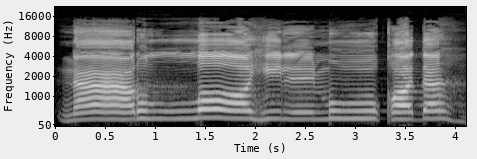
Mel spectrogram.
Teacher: قاف کو پر پڑھیں گے یا باریک پڑھیں گے دو نقطے والا قاف ہے یہاں جی پر پڑھیں گے اس لیے کہ حروف مستعلیہ میں سے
